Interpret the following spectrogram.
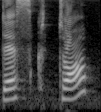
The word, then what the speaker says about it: desktop: verbs as well so in compound nouns the first word is stressed what suggest paid-up what such as desktop words such as laptop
